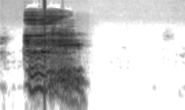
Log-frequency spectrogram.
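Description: A man's short, loud non-speech vocal sound, a throat-clear or chuckle lasting about a second, then silence.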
